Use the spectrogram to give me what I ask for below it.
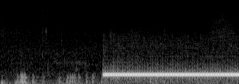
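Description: A telephone being dialed for a prank call: after a few faint low sounds, a loud, steady dial tone starts abruptly and holds unbroken at one pitch.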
